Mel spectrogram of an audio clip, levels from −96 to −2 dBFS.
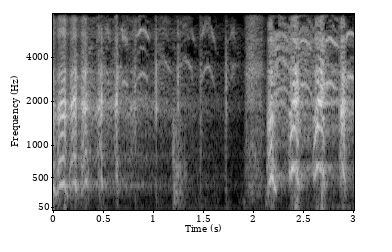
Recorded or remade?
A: remade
